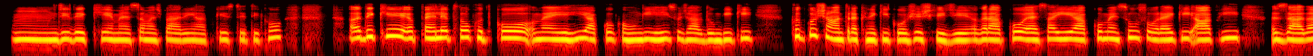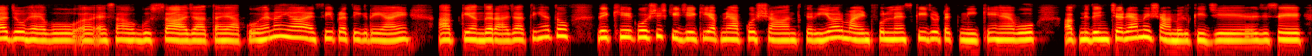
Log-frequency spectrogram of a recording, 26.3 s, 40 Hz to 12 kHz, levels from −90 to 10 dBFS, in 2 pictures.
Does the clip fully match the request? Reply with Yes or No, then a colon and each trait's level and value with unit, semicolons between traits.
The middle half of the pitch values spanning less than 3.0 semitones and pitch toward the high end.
Yes: narrow, 2.4 semitones; high, 220 Hz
